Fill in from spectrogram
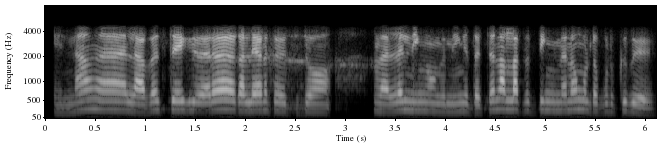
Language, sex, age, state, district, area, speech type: Tamil, female, 18-30, Tamil Nadu, Nagapattinam, urban, conversation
